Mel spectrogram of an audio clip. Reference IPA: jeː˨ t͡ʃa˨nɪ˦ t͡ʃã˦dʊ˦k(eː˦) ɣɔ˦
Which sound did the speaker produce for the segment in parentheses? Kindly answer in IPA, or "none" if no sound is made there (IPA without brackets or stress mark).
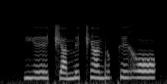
e˦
